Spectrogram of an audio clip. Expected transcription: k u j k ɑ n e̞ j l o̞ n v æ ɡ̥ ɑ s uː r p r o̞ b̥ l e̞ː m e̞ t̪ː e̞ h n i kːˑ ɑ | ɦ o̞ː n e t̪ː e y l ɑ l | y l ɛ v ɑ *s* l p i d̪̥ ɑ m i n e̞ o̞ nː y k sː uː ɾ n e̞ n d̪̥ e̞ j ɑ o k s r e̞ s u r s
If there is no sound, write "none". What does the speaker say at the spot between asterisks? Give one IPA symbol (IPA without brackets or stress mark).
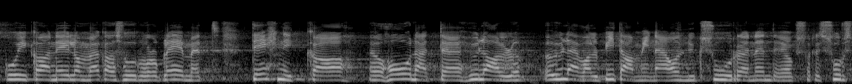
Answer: none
